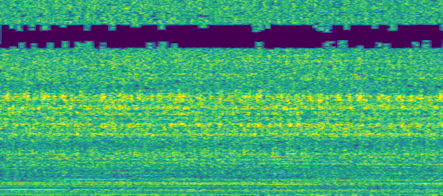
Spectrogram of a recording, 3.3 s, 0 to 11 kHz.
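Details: 2013–2018 Toyota RAV4 after alternator replacement, charging confirmed: smooth, steady idle hum, no whine, knocks or misses; engine and charging system normal.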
